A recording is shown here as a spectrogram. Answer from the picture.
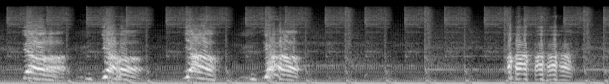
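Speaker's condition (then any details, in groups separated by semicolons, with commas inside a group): No condition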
